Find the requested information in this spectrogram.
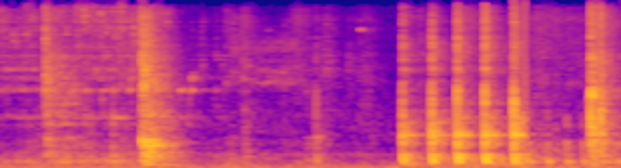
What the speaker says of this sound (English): I'm gonna pour this in here.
